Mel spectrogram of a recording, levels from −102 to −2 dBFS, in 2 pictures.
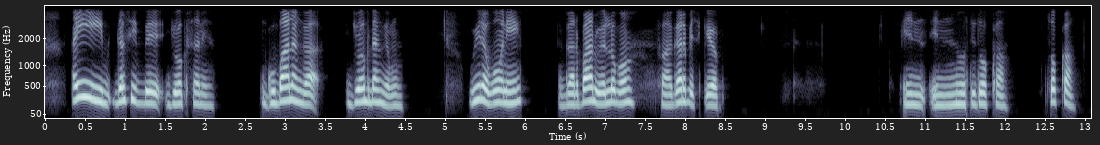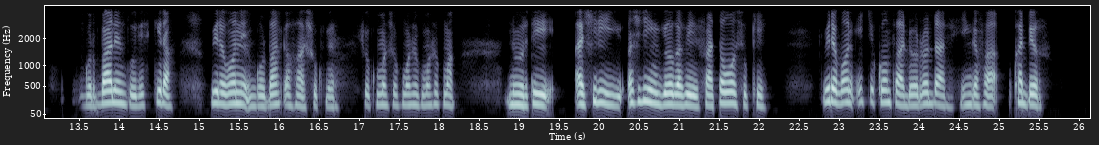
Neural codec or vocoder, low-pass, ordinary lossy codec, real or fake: none; 3.6 kHz; none; real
